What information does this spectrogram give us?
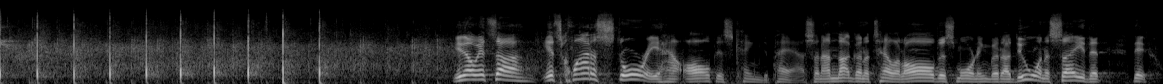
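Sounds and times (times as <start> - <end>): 
audience clapping in unison: 0.0 - 6.0
speech: 4.5 - 11.6.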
